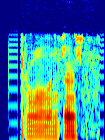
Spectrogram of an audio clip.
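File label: Police Dispatch, p25; Raleigh; Southwest District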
